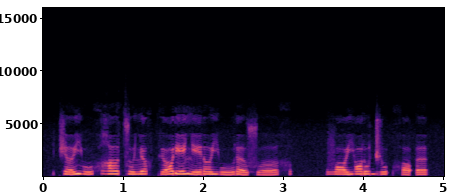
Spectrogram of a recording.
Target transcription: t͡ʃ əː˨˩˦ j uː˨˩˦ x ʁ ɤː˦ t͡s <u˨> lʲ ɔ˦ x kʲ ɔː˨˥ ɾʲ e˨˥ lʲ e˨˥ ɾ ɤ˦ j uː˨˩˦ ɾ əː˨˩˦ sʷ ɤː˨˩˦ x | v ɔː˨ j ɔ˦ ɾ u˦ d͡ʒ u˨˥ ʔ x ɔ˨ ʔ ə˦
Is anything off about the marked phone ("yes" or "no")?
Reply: no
